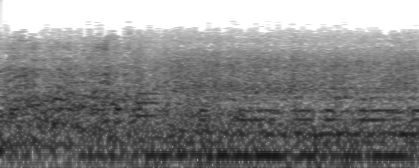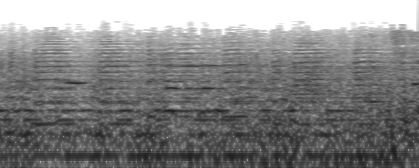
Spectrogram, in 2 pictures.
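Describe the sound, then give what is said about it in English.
A school bus arrives with a steady, loud engine rumble, its motor droning throughout while a babble of children's voices chatters over it. “You'd think I never rode on a school bus before.”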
